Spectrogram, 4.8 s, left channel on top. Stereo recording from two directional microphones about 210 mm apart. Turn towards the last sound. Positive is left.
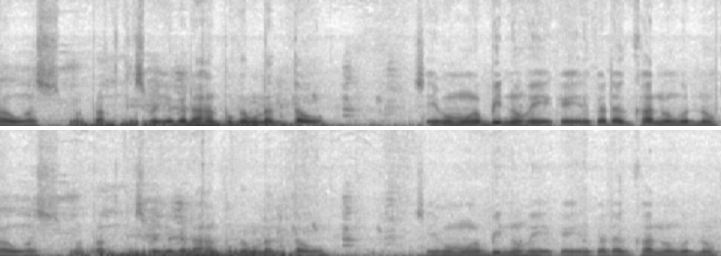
turn(degrees=35)  # may be behind; listen again after turning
